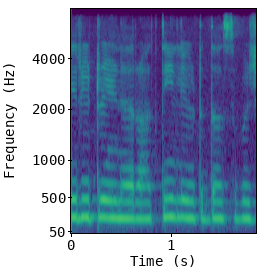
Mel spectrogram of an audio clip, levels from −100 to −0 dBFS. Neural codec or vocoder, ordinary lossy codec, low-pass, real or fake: none; none; 7.2 kHz; real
